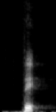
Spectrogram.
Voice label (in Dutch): "té", Spaans; thee-in-andere-talen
